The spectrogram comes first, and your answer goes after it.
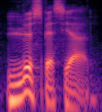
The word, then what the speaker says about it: Le Spécial: Use that French accent on the first word, Ariel. Le Spécial.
